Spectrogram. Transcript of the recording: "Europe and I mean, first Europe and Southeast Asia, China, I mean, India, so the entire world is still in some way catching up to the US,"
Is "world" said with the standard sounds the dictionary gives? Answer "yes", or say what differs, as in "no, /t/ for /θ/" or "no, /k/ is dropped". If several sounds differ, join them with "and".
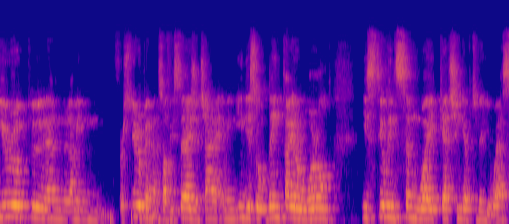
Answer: yes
